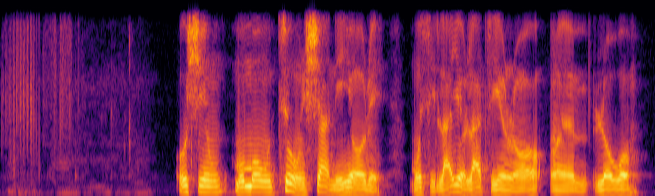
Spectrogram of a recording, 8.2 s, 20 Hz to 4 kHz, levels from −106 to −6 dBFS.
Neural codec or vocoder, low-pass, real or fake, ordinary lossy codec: none; 3.6 kHz; real; none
